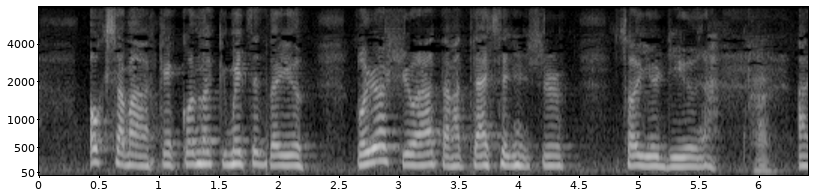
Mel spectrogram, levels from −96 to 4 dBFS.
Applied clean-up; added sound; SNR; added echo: none; none; none; none.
